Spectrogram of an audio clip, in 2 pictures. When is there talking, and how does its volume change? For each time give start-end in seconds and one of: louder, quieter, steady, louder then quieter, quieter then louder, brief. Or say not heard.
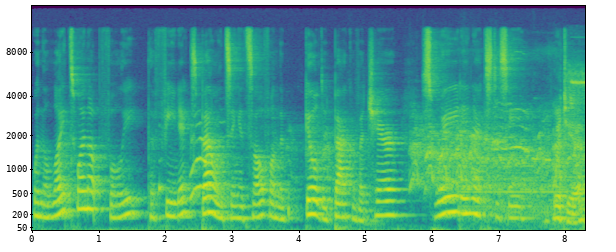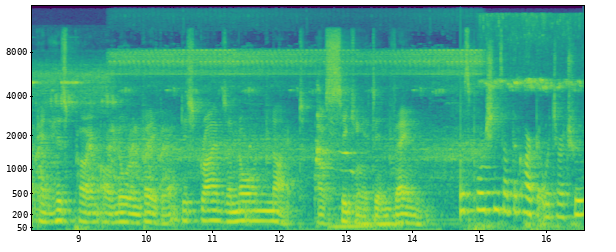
0.0-16.5 steady.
